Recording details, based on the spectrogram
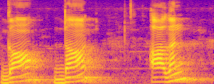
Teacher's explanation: देखिए नाक और मुंह दोनों को परस्पर आवाज़ आती है, नाक और मुंह से।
